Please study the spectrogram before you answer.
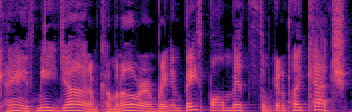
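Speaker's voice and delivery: put-on high, squeaky twelve-year-old boy; kid voice John. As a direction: play a pesky little kid on the phone. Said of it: "call up as this guy, John".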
